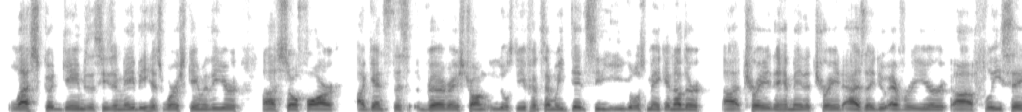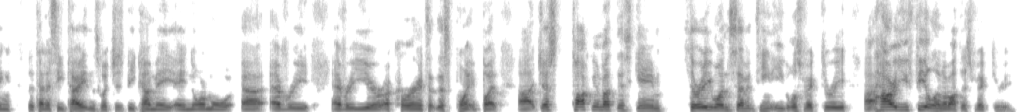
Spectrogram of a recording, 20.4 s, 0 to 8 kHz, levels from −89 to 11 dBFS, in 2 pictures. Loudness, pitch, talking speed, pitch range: -28 LUFS, 120 Hz, 230 wpm, 115-130 Hz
